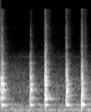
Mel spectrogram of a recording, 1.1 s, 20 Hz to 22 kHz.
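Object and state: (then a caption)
Plastic wheel cover knocked, no verdict. Five short, dry knocks on a 19-inch Gemini Kavanic plastic wheel cover fitted over the alloy wheel on another wheel of a 2022 Long Range Tesla Model Y, struck for comparison with the first wheel. Each knock is a hollow, mid-pitched tap that dies away almost instantly, with no lingering ring.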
